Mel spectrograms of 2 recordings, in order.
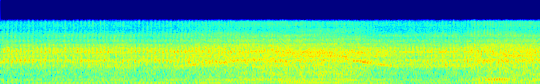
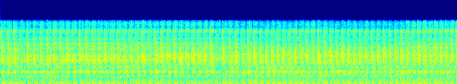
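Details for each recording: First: Tamoretti Retro scooter/moped, after rear tyre work and air-fuel screw adjustment, earlier struggling slightly with fuel: small engine buzzing at a steady, even idle, smooth gentle rises in pitch when blipped, no misses; running properly, seems spot on. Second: Tamoretti Retro scooter/moped, warming up at idle: fast, even tapping rattle over a steady single-cylinder idle from down low; owner thinks it is not inside the engine, something loose-ish, possibly the rollers on that side, unconfirmed and not worrying.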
